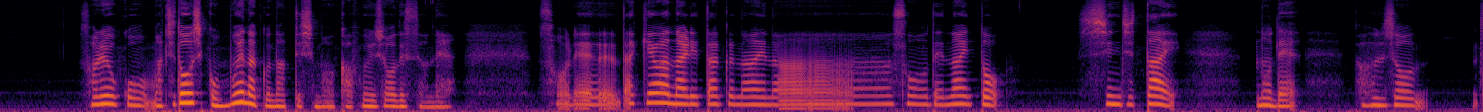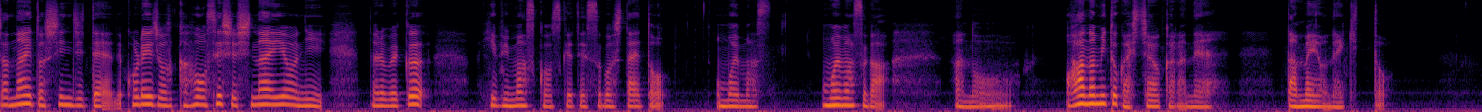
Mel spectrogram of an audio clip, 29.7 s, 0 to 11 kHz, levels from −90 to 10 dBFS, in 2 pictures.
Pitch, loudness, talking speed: 175 Hz, -27 LUFS, 260 characters per minute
